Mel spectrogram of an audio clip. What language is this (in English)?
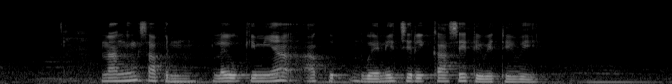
Javanese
